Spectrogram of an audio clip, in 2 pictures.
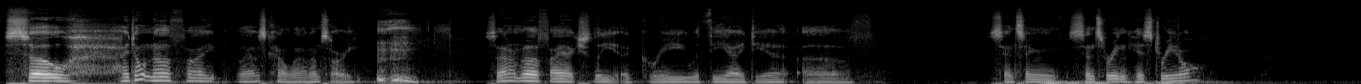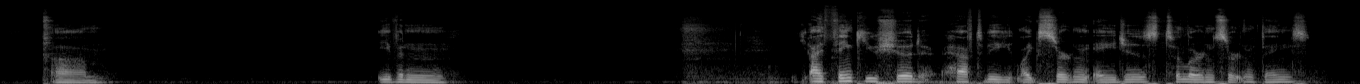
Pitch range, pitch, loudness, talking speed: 105-125 Hz, 115 Hz, -29 LUFS, 105 wpm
